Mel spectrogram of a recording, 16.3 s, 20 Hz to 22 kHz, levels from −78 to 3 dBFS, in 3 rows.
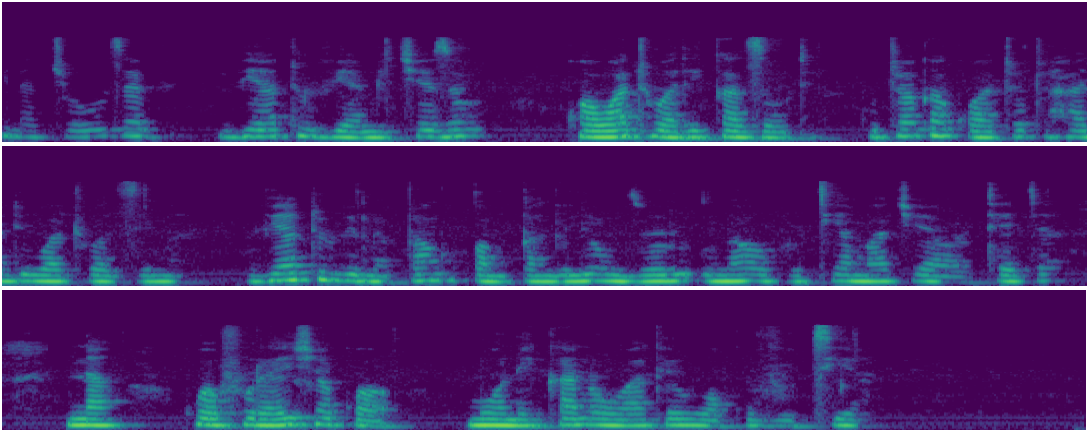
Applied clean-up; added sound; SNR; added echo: none; none; none; none.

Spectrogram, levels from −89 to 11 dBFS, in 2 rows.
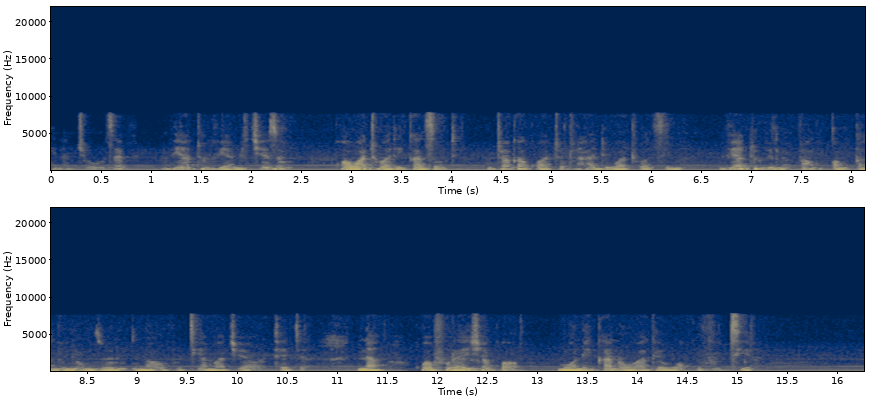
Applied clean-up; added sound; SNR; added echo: none; Musical instrument; 18 dB; none.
